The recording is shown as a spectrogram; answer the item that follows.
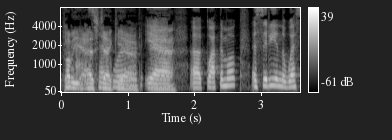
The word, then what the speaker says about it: Cuauhtémoc: Cuauhtémoc, a city in the west central part of the Mexican state of Chihuahua.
